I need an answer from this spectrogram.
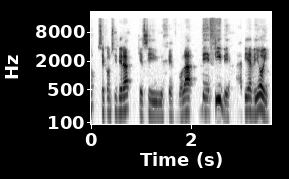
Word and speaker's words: Hezbollah: lo estamos viendo, el líder de Hezbollah, o Hezbollah, como dicen algunos, este señor está súper preparado,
